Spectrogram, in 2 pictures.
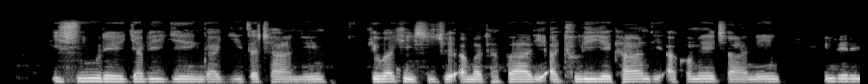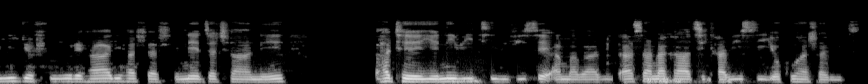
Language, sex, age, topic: Rundi, male, 18-24, education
